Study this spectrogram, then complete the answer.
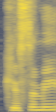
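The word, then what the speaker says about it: Kissimmee: I think she lives lives in Kissam. Is that how you pronounce it?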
